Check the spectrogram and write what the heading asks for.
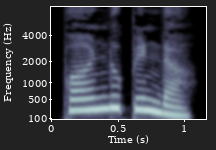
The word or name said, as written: ಪಾಂಡುಪಿಂಡ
